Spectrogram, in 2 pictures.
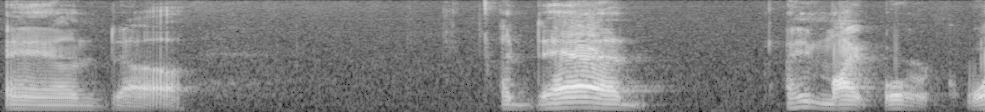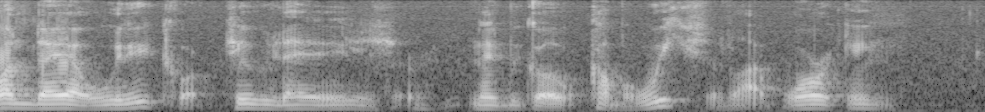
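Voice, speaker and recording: Here is a man with an American accent and a fairly low pitch. His tone is dark and mellow, with vocal fry. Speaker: interviewee recounting family history. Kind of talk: oral history interview. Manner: halting, many fillers.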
